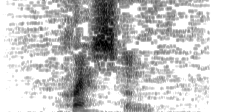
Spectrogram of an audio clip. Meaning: 1. An industrial city in Lancashire, England (OS grid ref SD5329) 2. Several other places in England: A hamlet in Kingsteignton parish, Teignbridge district, Devon (OS grid ref SX8574)
- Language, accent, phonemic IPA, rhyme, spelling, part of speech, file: English, UK, /ˈpɹɛs.tən/, -ɛstən, Preston, proper noun, En-uk-Preston.ogg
